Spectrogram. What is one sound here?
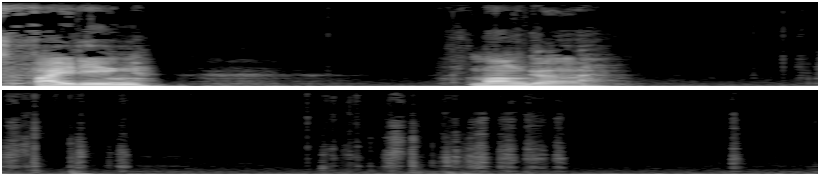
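Paper pages rustle as a book is leafed through.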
